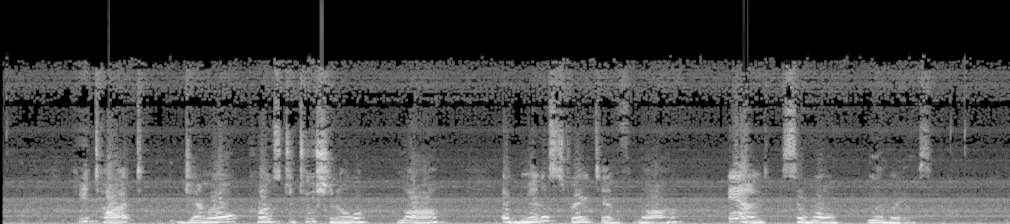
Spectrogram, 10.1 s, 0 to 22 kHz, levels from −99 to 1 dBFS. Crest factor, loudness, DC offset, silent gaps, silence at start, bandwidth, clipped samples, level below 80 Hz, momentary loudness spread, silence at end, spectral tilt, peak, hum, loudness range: 12 dB; -11 LUFS; under 0.1%; none; 0.05 s; 16.5 kHz; under 0.1%; -28 dBFS; 20 LU; 0 s; -5 dB/octave; 0 dBFS; none; 1 LU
